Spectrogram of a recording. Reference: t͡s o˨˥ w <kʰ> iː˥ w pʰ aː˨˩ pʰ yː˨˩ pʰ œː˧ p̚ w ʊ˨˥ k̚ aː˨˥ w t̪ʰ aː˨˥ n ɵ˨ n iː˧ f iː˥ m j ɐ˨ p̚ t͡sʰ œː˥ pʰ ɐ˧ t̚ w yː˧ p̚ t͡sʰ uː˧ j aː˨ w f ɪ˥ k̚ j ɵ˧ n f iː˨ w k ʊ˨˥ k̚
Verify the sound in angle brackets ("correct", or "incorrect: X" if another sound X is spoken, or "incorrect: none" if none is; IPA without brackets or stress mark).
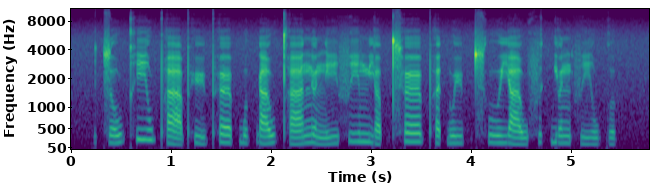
correct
